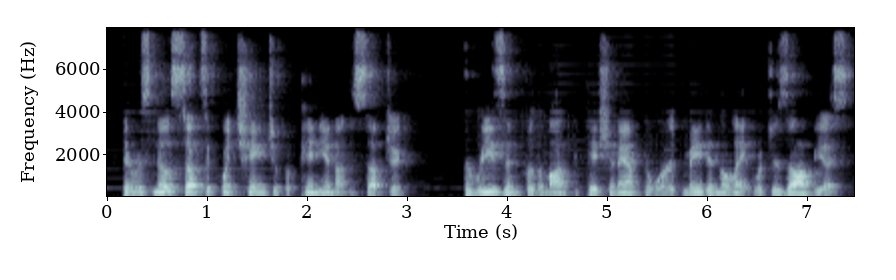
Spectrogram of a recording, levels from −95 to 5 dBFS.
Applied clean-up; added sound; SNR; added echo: neural mask model DeepFilterNet 3.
